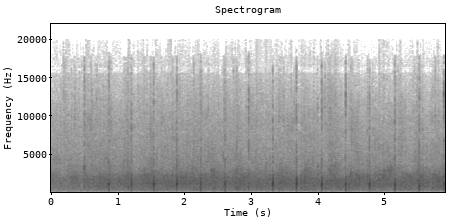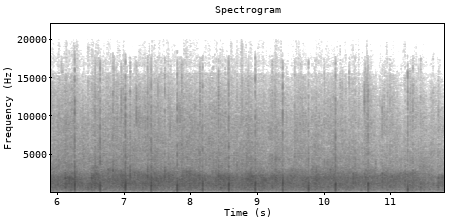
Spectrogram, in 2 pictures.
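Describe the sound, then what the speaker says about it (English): A chapel congregation at a prefects' service applauds itself, a sustained, moderately distant wash of many hands with a few sharper individual claps standing out throughout. "I want you to give yourselves a round of applause"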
